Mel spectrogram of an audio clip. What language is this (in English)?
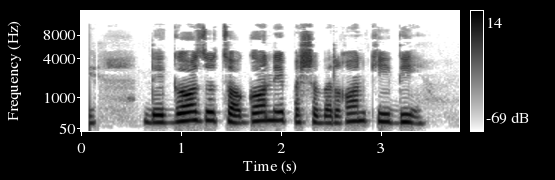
Pashto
